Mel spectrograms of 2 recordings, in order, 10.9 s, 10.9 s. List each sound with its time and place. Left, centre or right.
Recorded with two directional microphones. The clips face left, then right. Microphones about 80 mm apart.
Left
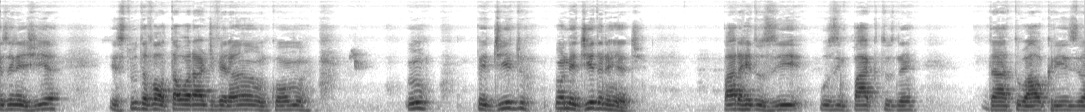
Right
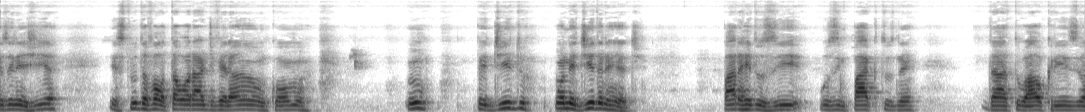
0.0 s speech: right
4.7 s speech: right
